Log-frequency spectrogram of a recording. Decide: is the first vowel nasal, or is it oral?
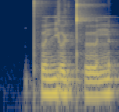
oral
